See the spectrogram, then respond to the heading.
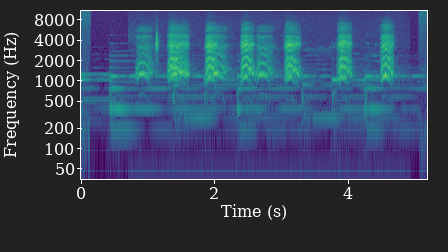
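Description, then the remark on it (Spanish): A raven caws loudly, about seven harsh, rasping calls in an uneven series, over a steady low sustained musical drone, with no voices. “Bajo el cielo marchito, un viejo cuervo batía su tristeza y con su plumaje maldito ataba la muerte a la belleza.”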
